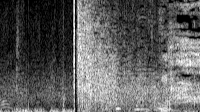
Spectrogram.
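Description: A single shotgun shot about three-quarters of a second in, ringing out briefly over wind rumble on the microphone, followed by laughter.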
